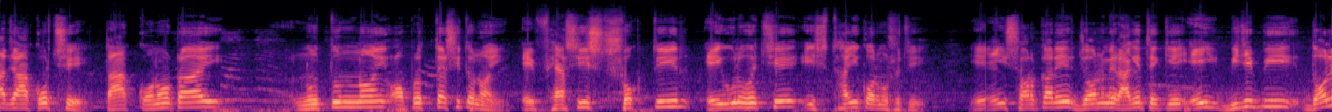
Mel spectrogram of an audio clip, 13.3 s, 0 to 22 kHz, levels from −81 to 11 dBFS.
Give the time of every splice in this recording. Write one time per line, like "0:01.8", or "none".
0:09.7

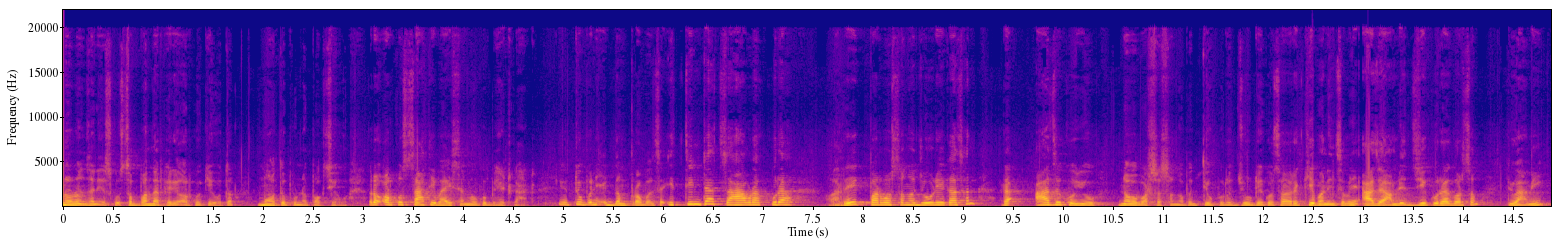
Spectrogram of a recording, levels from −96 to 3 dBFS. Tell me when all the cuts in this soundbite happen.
none

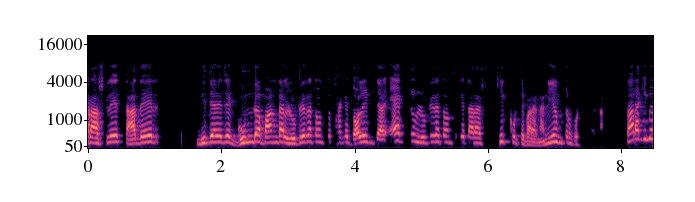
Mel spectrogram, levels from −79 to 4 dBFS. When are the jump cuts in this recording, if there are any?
none

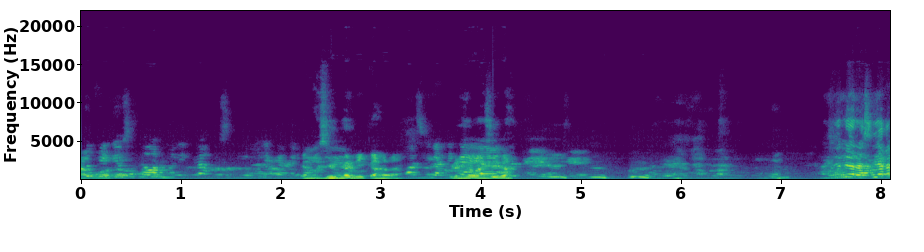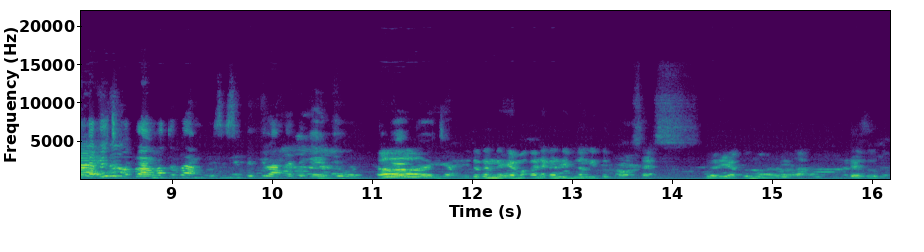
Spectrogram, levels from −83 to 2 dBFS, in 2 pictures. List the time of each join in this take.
none

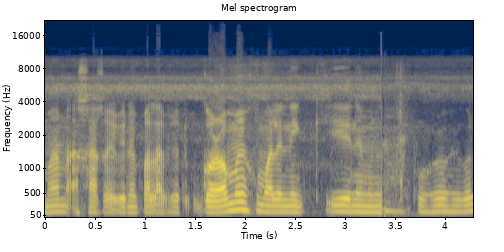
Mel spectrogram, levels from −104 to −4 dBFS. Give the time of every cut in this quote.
0:03.4

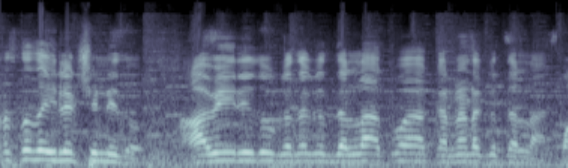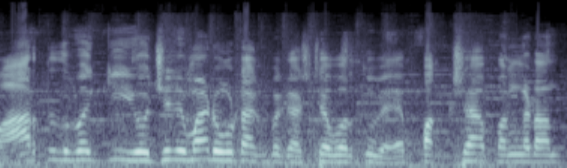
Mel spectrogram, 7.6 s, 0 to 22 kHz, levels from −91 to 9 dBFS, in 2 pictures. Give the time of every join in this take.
0:01.0
0:03.7

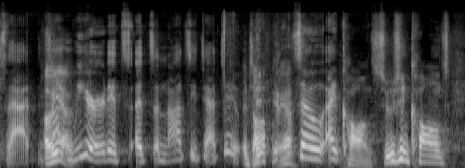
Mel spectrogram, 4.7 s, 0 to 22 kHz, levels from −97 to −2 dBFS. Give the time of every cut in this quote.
0:03.4

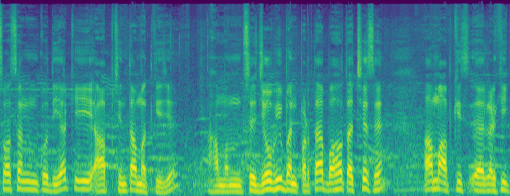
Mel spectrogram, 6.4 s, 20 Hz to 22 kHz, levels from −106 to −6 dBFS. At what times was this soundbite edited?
none

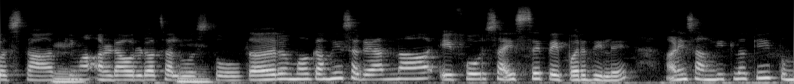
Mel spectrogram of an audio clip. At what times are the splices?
0:02.4

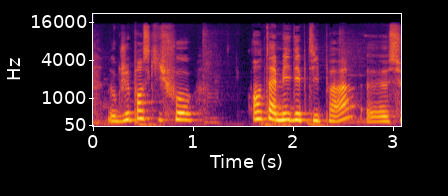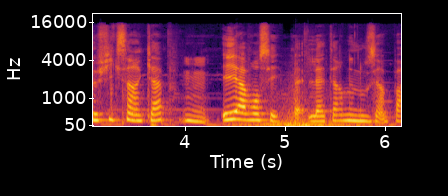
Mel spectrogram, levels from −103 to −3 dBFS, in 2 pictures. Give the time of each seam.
0:01.4
0:05.1

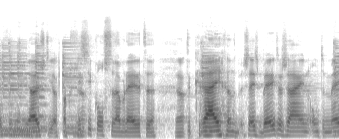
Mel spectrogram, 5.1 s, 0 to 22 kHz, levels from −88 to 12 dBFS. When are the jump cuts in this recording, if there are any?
0:00.9
0:03.5

